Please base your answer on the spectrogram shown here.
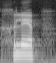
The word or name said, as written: hleb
